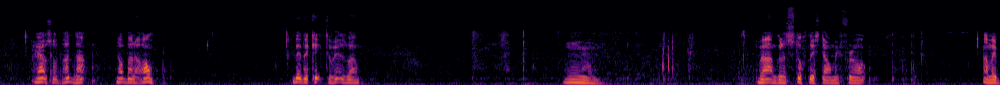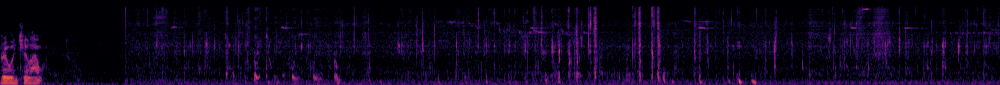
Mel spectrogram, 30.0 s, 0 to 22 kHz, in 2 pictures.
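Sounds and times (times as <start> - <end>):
dog crunching dry kibble: 16.9 - 30.0.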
